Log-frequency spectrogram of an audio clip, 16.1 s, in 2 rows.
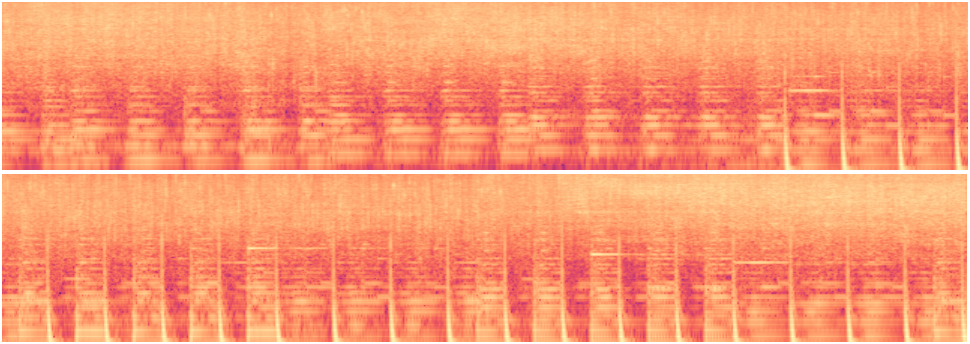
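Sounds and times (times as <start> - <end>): food sizzling in oil: 0.0 - 16.0
background music with drum beat: 6.3 - 16.0.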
